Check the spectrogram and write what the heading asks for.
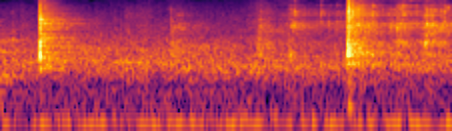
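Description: Two short clicks, about a second and a half apart, as a popper fishing lure is handled in the hands, over a low steady hum.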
